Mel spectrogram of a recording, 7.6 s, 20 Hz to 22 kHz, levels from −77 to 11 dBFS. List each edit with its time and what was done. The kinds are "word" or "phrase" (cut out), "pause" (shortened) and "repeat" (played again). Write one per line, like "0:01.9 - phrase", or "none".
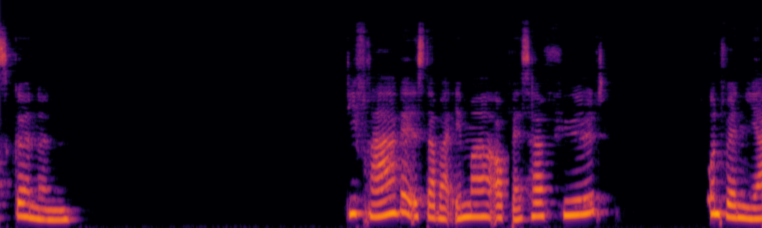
0:05.1 - phrase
